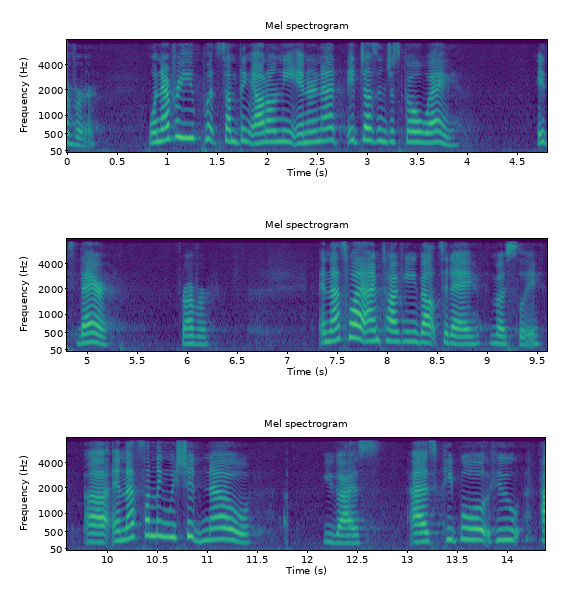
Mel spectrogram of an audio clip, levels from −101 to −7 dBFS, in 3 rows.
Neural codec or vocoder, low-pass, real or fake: codec, 16 kHz, 2 kbps, FunCodec, trained on LibriTTS, 25 frames a second; 7.2 kHz; fake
